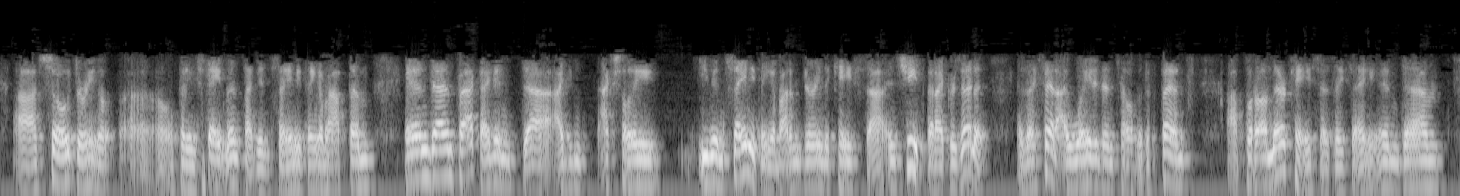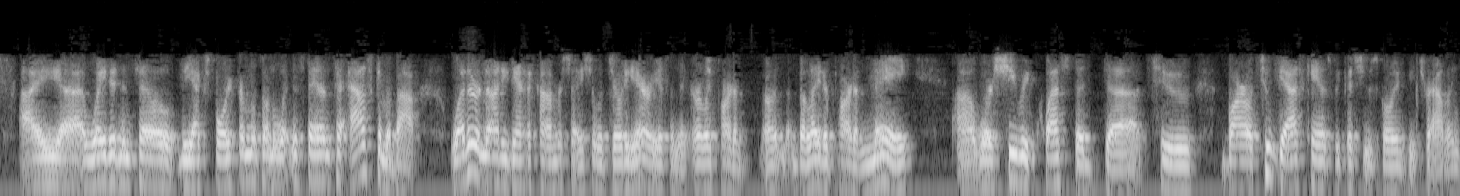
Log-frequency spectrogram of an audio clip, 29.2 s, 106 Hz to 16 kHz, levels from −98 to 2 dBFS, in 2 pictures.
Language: English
